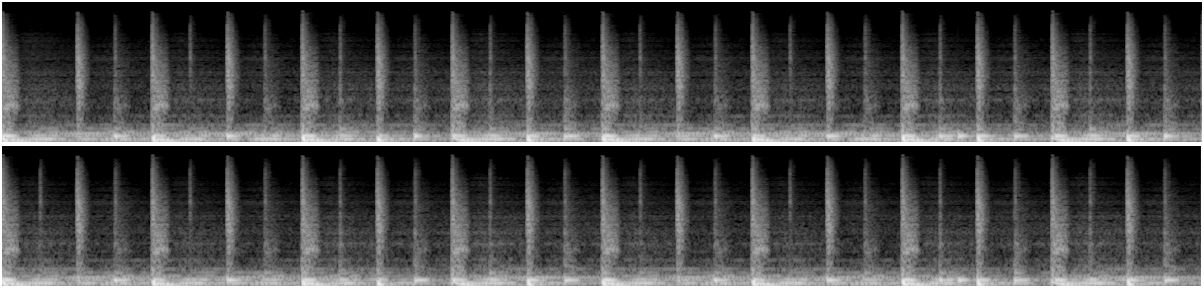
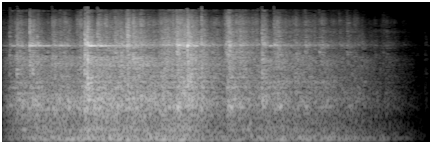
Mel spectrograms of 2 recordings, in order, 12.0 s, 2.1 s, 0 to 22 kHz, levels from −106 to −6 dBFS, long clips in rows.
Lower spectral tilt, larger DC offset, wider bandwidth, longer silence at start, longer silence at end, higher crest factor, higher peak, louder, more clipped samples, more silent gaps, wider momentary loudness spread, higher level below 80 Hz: first, -6.5 dB/octave vs 0.5 dB/octave; neither; second, 12.5 kHz vs 19.5 kHz; about the same, 0 s vs 0 s; second, 0 s vs 0.35 s; second, 20 dB vs 26 dB; second, -8 dBFS vs -2 dBFS; second, -29 LUFS vs -23 LUFS; neither; neither; second, 6 LU vs 15 LU; first, -32 dBFS vs -54 dBFS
